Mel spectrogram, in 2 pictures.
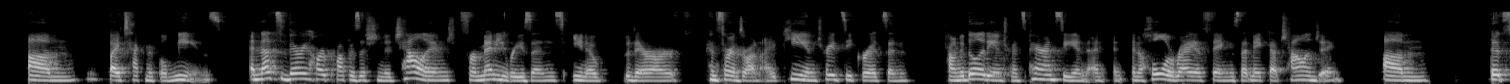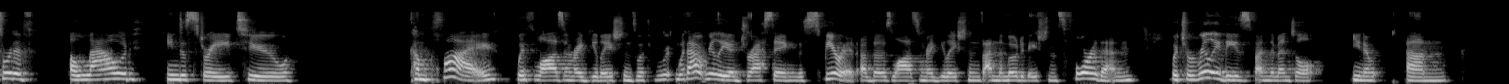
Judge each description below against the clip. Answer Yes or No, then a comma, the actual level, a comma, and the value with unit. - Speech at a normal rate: Yes, average, 155 wpm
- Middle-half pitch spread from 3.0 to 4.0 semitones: Yes, average, 3.4 semitones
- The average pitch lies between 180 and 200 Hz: Yes, high, 190 Hz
